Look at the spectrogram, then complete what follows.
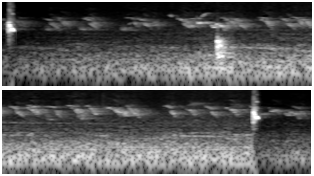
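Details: Sooty-headed bulbul giving a continuous stream of short, bright chirping notes, many dropping slightly in pitch, overlapping as if from several birds, with a few sharp clicks near the start and end.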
